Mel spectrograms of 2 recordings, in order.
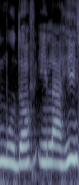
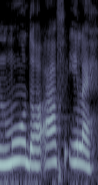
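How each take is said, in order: First: The second word ends with a h then i. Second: The first word has an extra vowel before f. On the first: "Apalagi mudhof ilahi juga bukan" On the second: "Bukan mudhoaf ilaih, bukan"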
